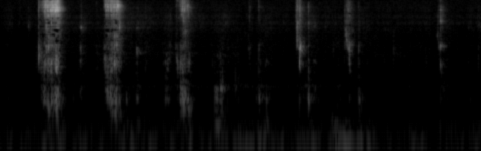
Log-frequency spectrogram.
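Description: Faint mouth sounds of a man swallowing and tasting a mouthful of perry: a series of soft, irregular gulps and smacks, the loudest in the first two and a half seconds.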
